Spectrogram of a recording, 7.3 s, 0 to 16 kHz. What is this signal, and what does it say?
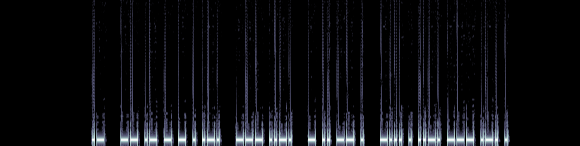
Morse code, heard as a keyed tone, about 40 wpm, 700 Hz. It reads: A MATTER OF TIME BEFORE
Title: Sets of 5 Words Encore 40wpm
